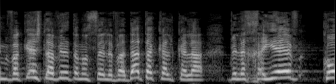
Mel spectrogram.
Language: Hebrew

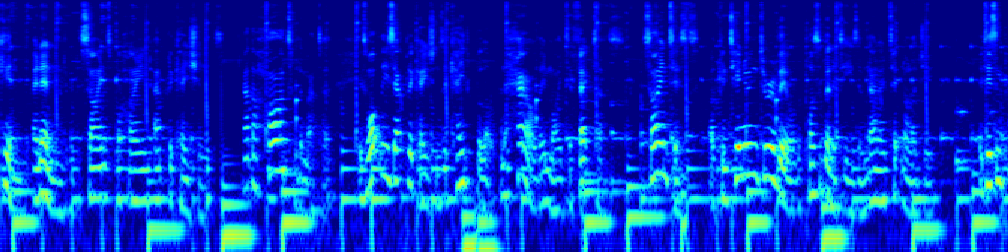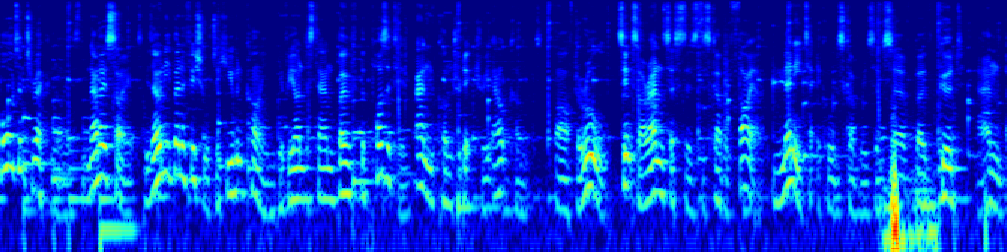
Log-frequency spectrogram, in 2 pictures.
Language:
English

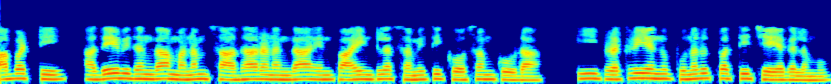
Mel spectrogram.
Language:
Telugu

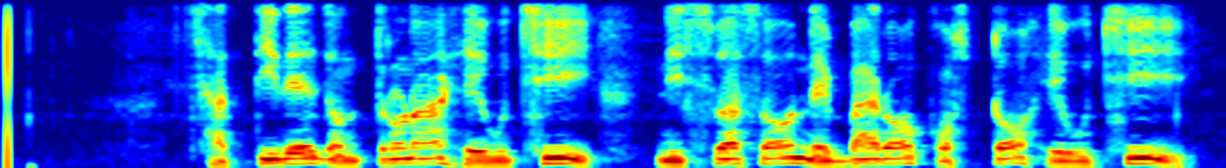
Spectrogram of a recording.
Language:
Odia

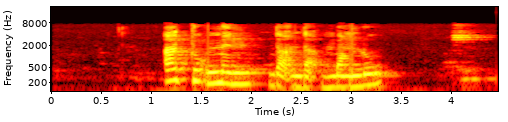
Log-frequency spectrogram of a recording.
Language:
Medumba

